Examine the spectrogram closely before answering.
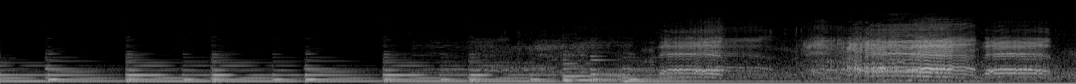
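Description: A flock of sheep being herded to pasture on open land on the outskirts of Mecca bleats, several wavering calls overlapping loudly in the second half, after a few seconds of steady, evenly spaced musical notes.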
